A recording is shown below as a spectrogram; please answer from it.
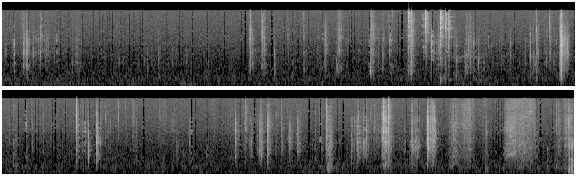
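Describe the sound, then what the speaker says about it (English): Scissors snipping open a plastic grab bag of building bricks and minifigures: a long run of sharp, irregular clicks and crinkly cuts, fairly close and alone, with no talking. "Nope, I'm going to use some scissors."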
